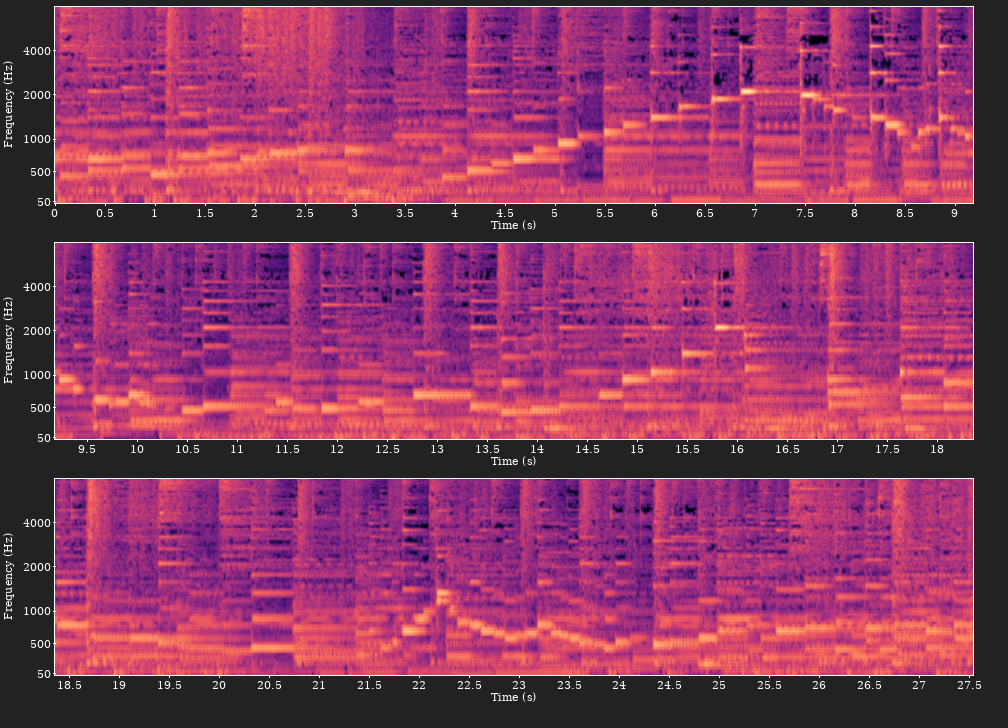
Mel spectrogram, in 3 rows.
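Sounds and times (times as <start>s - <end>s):
jazz atmosphere music: 0.0s - 27.5s.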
